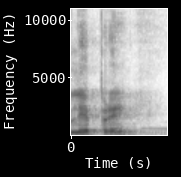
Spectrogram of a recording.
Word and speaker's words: leprae: micobacterium leprae. Bueno, no se dice a en griego, el micobacterium lepre eh cuando infecta a un em a un enfermito de lepra le desconecta los nervios.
